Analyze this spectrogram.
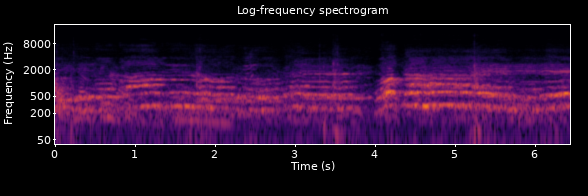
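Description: A crowd of men chants together in unison outdoors.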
